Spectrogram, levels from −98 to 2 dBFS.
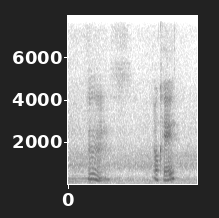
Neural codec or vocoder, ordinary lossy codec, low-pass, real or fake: none; none; none; real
